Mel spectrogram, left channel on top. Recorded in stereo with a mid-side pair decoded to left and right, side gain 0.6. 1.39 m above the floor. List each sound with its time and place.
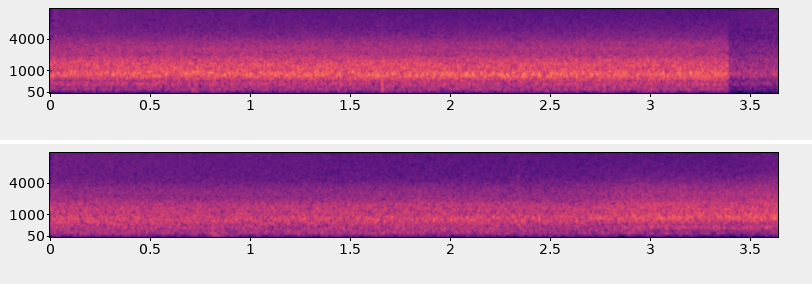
Only background noise.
